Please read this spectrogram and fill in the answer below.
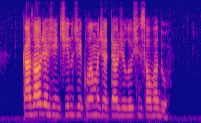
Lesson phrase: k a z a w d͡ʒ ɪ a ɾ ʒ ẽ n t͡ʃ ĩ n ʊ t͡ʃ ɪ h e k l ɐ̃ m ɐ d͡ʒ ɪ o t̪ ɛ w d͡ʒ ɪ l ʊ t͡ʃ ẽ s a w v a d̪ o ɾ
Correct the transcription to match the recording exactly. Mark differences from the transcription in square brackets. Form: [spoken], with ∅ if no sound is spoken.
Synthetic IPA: k a z a w d͡ʒ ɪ a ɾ ʒ ẽ n t͡ʃ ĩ n ʊ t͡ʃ ɪ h e k l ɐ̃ m ɐ d͡ʒ ɪ o t̪ ɛ w d͡ʒ ɪ l [u] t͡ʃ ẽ s a w v a d̪ o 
